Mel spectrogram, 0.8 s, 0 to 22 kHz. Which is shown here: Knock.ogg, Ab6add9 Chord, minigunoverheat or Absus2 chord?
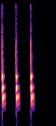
Knock.ogg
